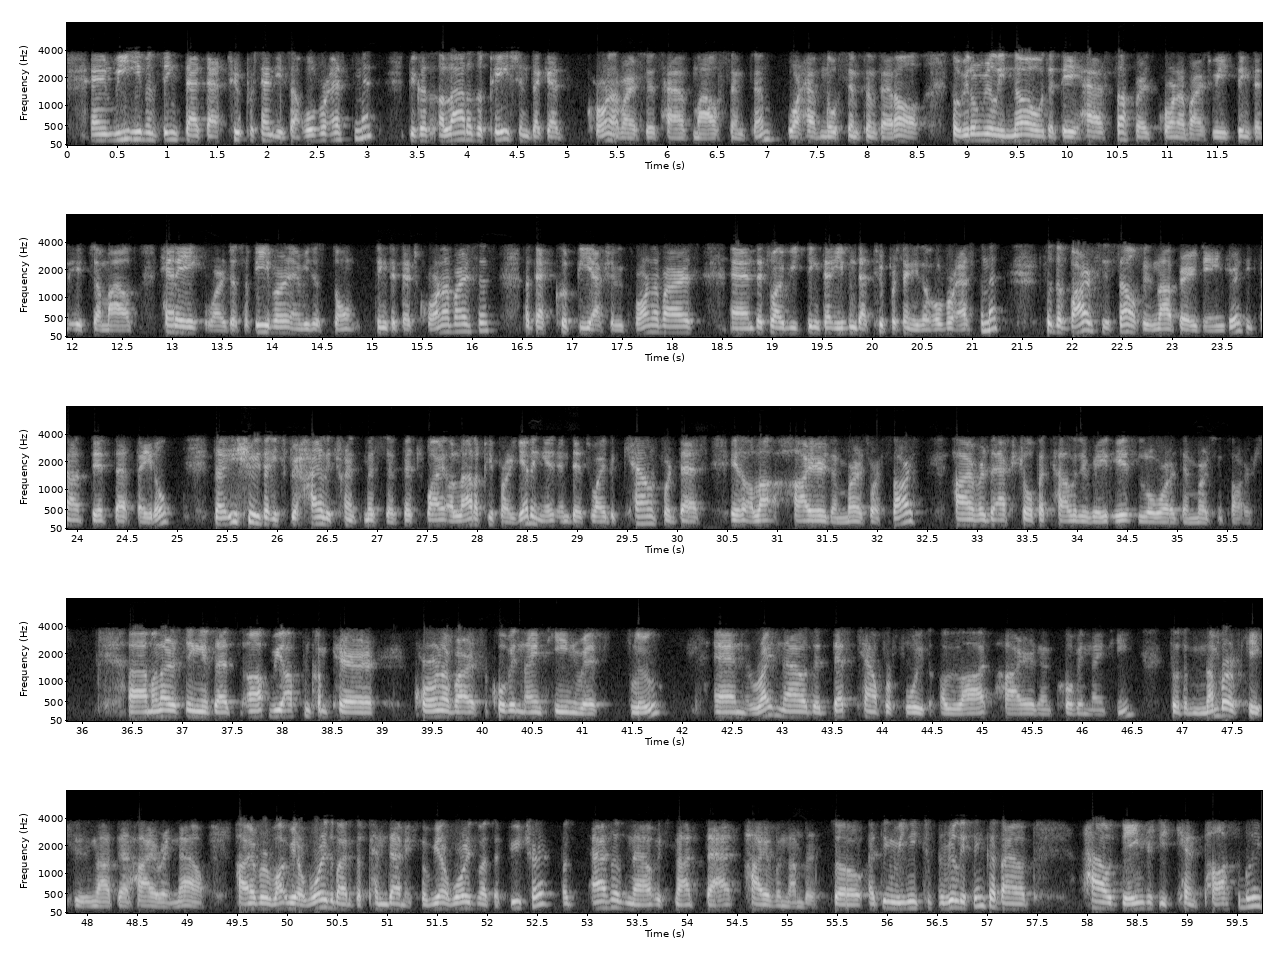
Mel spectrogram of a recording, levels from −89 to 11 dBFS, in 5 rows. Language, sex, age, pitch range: Korean, male, 30-49, 120-165 Hz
